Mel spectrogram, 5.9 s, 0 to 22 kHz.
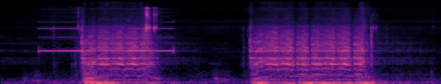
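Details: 2008 Toyota Tacoma tow vehicle with P0335 code: two cranking bursts, starter spins the engine evenly but it never fires; crank no start.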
